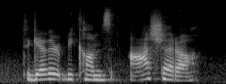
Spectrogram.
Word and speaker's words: عشرة: Together it becomes ashara, ashara.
